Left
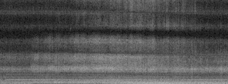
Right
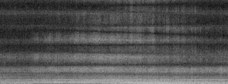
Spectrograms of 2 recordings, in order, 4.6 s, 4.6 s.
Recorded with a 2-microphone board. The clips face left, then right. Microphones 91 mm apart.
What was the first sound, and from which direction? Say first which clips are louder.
An aircraft: right 5 dB; 30° right (ahead or behind).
